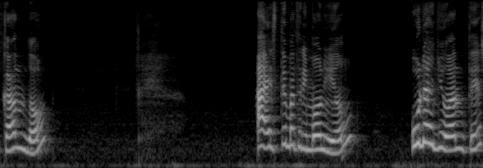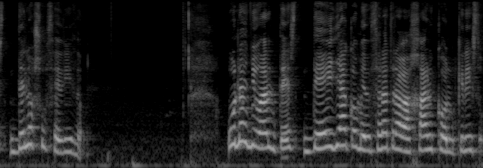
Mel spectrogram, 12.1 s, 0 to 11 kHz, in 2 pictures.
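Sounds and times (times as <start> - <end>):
woman speaking: 0.0 - 0.8, 3.2 - 7.3, 8.9 - 12.0
woman breathing softly: 1.7 - 2.4, 8.4 - 8.8.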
